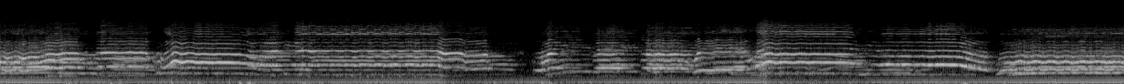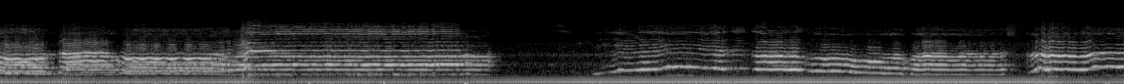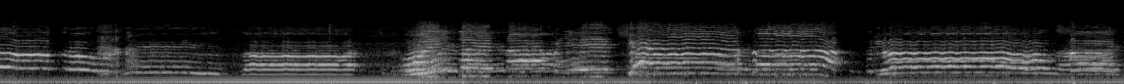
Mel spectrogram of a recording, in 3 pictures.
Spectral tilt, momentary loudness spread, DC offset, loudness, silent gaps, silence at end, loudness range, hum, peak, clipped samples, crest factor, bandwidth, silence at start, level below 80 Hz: -5 dB/octave; 9 LU; under 0.1%; -24 LUFS; none; 0 s; 4 LU; none; -8 dBFS; under 0.1%; 16 dB; 9.4 kHz; 0 s; -48 dBFS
